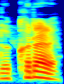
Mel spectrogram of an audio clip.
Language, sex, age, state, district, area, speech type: Assamese, male, 30-45, Assam, Dhemaji, rural, spontaneous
